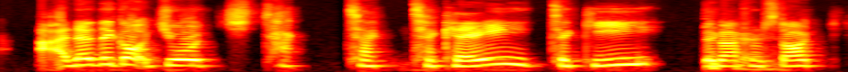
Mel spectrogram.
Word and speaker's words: Takei: uh pronounce it as takai and he goes that means hooker in japanese he's there he says no it's it rhymes with toupee and he goes oh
